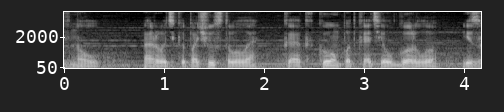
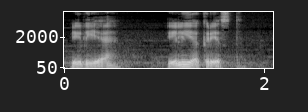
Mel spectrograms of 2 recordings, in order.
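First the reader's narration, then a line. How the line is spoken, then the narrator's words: Plain. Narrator (Russian): ответил моряк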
